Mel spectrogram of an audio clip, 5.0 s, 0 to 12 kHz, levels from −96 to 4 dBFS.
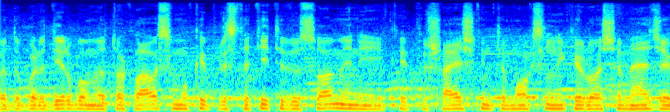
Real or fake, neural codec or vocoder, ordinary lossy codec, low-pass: real; none; MP3, 96 kbps; 10.8 kHz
